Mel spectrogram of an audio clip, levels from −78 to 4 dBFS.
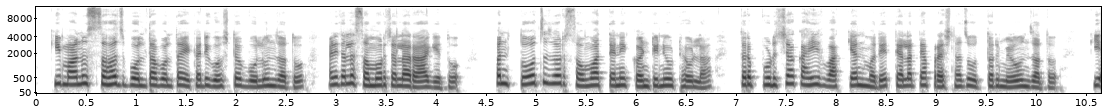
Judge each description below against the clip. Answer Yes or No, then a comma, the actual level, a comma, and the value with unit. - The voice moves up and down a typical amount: Yes, average, 3.7 semitones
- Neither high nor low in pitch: No, high, 230 Hz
